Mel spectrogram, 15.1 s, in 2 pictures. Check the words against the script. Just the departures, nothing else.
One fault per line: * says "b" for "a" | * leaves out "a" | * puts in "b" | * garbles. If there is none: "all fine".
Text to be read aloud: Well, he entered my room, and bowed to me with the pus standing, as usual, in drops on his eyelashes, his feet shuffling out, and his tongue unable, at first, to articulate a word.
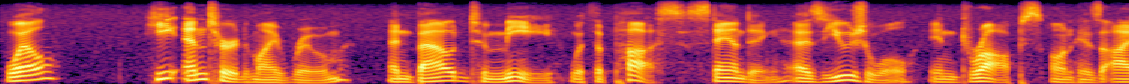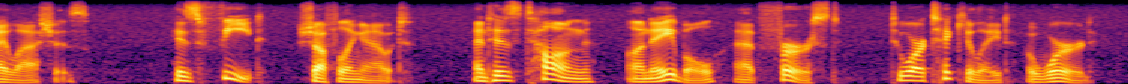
all fine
